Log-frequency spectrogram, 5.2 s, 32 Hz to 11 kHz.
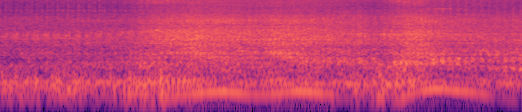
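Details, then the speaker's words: Nissan S13 with SR engine after fitting a new spark plug, revving: uneven, stumbling beat with dropped pulses, still missing, less shaking, heavy smoke; owner suspects bad injectors, unconfirmed. "Little less shaken. Less shaking. Still some shaking. Oh, a lot of smoke out the back. Oh yeah, we let some fall. Still missing, it looks like."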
